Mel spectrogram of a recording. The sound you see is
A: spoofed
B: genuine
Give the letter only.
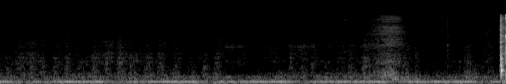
B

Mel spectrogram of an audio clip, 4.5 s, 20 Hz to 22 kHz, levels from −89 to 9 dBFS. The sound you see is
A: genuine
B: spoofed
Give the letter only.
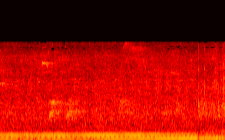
A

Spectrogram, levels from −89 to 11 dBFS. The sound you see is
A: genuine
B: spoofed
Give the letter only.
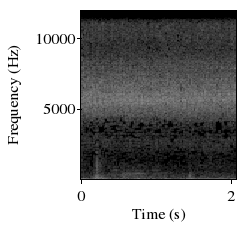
A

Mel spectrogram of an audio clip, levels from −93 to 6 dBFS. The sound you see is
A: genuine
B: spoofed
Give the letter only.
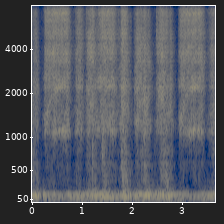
B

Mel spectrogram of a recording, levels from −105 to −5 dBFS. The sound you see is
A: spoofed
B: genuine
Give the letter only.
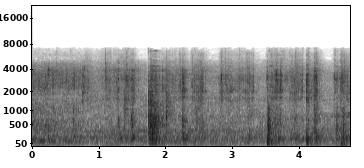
B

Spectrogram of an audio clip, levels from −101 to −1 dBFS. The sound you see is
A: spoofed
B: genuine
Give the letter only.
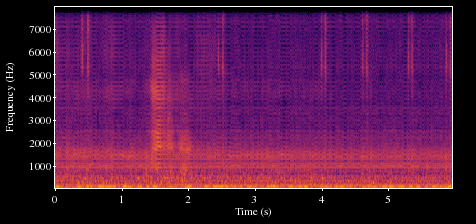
A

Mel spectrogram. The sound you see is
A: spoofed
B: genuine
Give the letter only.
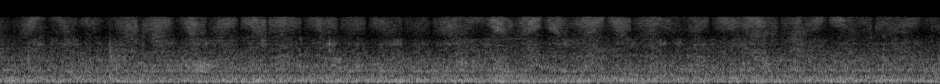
A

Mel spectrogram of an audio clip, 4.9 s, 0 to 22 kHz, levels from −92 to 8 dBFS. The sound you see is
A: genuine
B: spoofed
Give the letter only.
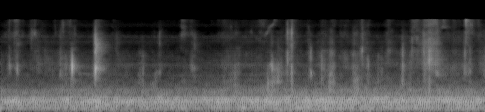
B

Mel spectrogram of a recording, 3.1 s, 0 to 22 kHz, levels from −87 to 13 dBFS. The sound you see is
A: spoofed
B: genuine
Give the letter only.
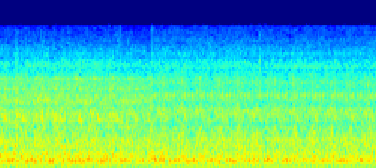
A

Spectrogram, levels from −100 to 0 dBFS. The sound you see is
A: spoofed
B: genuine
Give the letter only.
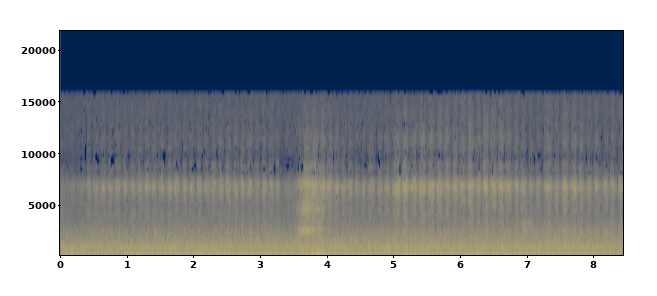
B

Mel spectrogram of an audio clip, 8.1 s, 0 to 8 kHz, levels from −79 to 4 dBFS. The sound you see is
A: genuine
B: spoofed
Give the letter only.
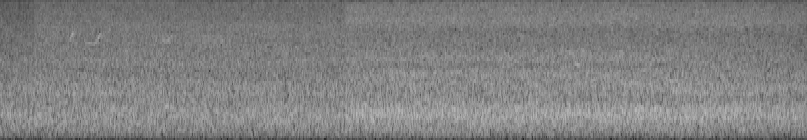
A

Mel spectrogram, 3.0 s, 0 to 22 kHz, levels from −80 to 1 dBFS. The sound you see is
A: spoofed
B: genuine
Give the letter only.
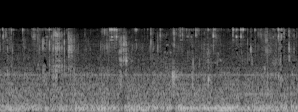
B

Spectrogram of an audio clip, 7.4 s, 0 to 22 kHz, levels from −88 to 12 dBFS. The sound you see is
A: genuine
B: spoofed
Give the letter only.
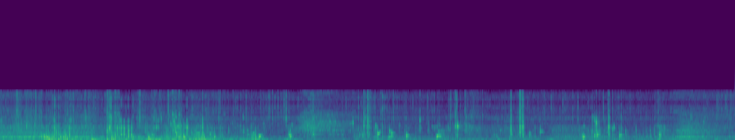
B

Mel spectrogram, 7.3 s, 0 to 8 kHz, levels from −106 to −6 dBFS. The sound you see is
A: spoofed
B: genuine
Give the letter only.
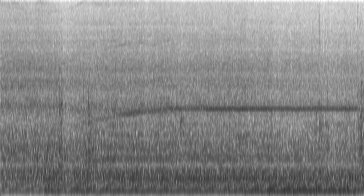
A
